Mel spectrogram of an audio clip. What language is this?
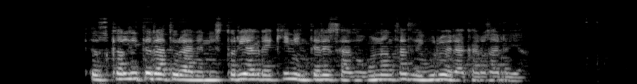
Basque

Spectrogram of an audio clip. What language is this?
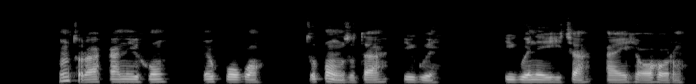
Igbo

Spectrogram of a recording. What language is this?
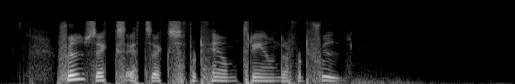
Swedish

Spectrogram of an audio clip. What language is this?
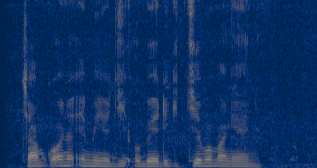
Luo (Kenya and Tanzania)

